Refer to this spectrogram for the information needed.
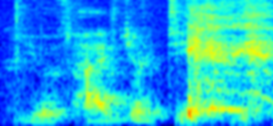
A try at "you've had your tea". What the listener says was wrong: You've had your tea. You do not pronounce the H, it's you. Had your tea.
